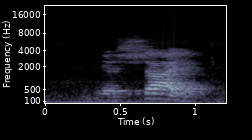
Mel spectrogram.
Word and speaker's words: Yeshaya: Isaiah is pronounced Yeshaya.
